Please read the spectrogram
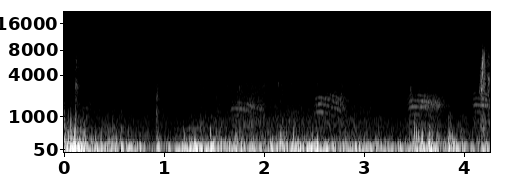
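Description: A crow cawing: a series of calls starting about a second and a half in, roughly one a second, over a steady low rumble.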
